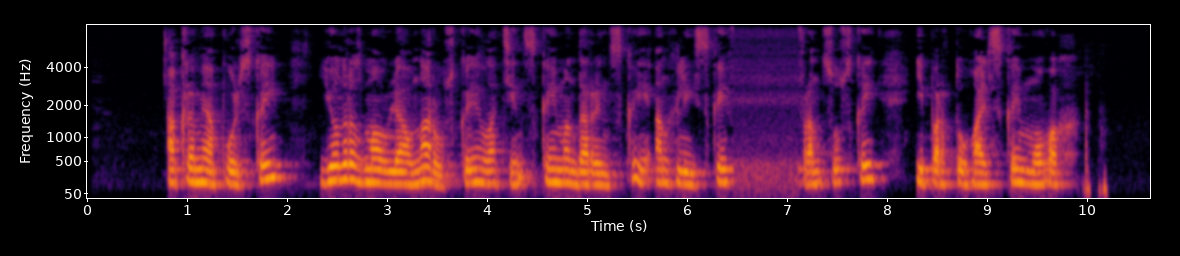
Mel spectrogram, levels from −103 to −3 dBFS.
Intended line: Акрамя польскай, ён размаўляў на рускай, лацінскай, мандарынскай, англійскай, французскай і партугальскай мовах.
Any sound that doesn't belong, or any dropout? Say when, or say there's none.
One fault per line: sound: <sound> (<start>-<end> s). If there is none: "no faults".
no faults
